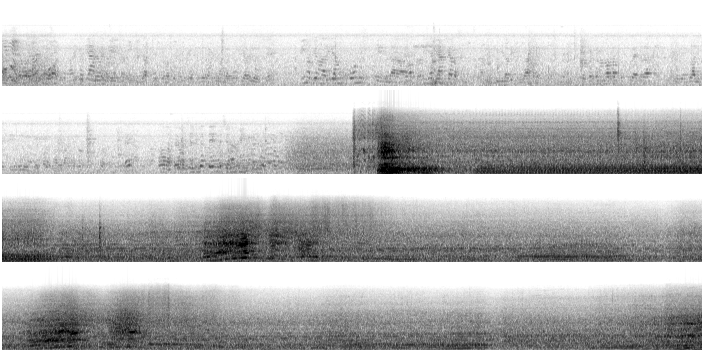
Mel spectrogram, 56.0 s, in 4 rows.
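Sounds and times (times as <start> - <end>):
car engine revving: 19.8 - 56.0
car engine starting and idling: 20.0 - 56.0.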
